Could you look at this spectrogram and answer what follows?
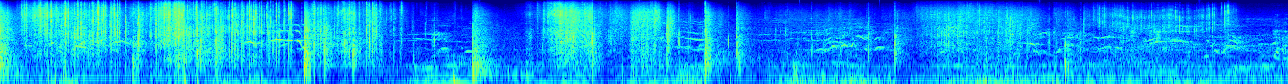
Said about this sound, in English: There was a great fireworks show until one of the fireworks got knocked over and everyone had to run for their lives because fireworks were launching everywhere.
